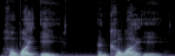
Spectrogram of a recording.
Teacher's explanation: Hawaiian also has a special phoneme, the glottal stop, that does not occur in English, and which appears in words like Hawaii and Kauai.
